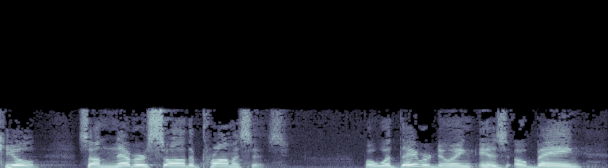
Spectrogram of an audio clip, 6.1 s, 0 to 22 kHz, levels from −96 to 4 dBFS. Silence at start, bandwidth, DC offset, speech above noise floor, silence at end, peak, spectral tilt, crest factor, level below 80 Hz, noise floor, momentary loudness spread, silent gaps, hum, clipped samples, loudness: 0 s; 8 kHz; under 0.1%; 37 dB; 0.25 s; -2 dBFS; -4.5 dB/octave; 14 dB; -40 dBFS; -51 dBFS; 15 LU; none; none; under 0.1%; -15 LUFS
